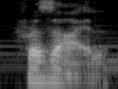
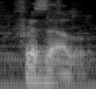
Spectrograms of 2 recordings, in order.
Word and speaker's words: fragile: In American pronunciation, we say frizzle, frizzle, frizzle. In British pronunciation, we say fragile, fragile, fragile. In British pronunciation, in American pronunciation, we pronounce the word as frizzle.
